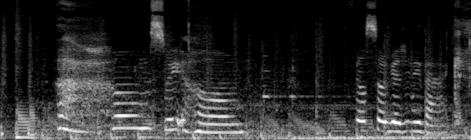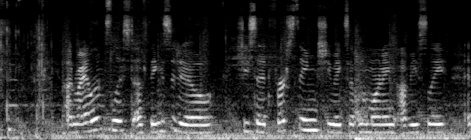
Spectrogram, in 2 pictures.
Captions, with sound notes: (sighs) Home, sweet home. Feels so good to be back. (laughs) On Rylan's list of things to do she said first thing she wakes up in the morning, obviously,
